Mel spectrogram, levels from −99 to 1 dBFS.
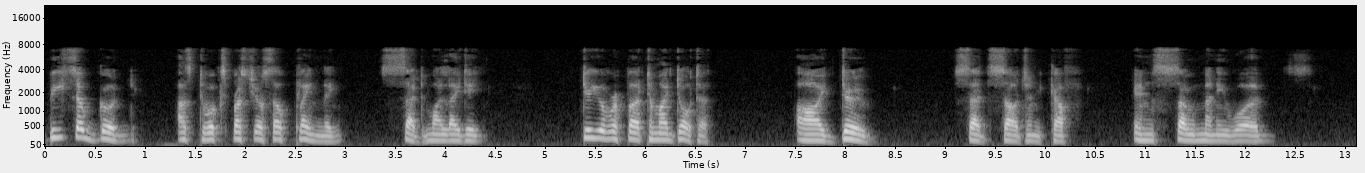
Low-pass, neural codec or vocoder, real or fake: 7.2 kHz; none; real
